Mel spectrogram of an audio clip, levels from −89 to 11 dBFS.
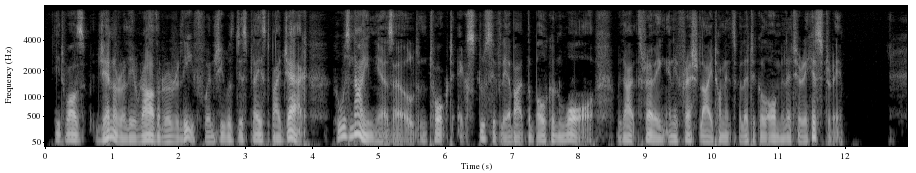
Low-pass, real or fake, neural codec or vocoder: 7.2 kHz; real; none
